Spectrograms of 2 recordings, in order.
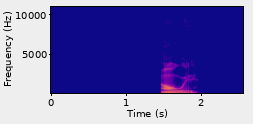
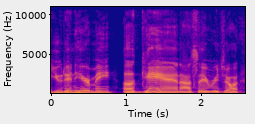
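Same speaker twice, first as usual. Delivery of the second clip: higher and louder, demanding to be heard; emphatic repeat; 5 semitones higher, 6 dB louder than usual. Acted. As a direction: press it home to the congregation. God repeating command, preacher emphatic.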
